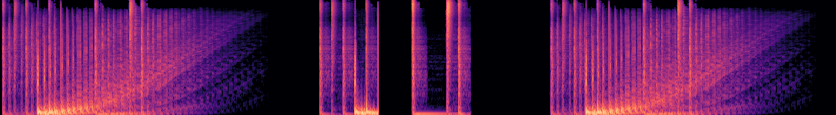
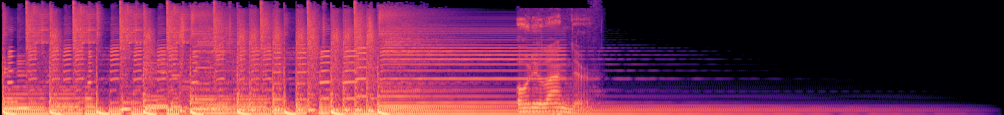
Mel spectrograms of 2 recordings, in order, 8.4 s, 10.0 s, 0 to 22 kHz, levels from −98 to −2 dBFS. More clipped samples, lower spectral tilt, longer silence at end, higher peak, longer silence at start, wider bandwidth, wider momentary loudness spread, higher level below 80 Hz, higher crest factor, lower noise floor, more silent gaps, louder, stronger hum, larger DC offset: neither; about the same, -4 dB/octave vs -5 dB/octave; second, 1 s vs 2.2 s; about the same, 0 dBFS vs 0 dBFS; about the same, 0.05 s vs 0 s; about the same, over 20 kHz vs over 20 kHz; about the same, 19 LU vs 19 LU; second, -32 dBFS vs -20 dBFS; first, 24 dB vs 16 dB; first, -89 dBFS vs -58 dBFS; neither; second, -21 LUFS vs -15 LUFS; neither; neither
